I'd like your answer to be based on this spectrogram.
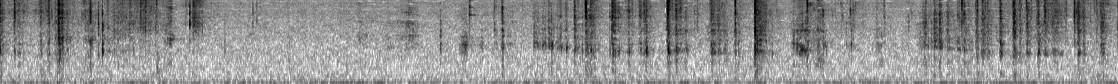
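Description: A steel utility-knife blade scrapes and shaves a solid, palm-sized oval purple bar of soap held in the hand, producing powdery flakes. The quiet clip is a run of crisp, bright rasping strokes with sharp ticking crunches, over a faint low rumble.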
